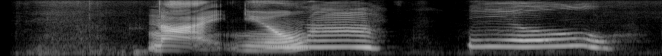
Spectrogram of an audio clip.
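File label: "nai niu", Mandarin Chinese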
